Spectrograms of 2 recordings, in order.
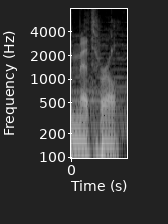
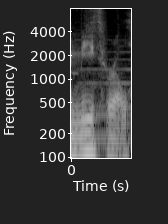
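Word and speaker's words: mithril: probably be wrong, but I always pronounce mether like myths. Like myths of the realm and not like me seeks. We had this exact conversation last week cuz I say Myithil. You say Meil.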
